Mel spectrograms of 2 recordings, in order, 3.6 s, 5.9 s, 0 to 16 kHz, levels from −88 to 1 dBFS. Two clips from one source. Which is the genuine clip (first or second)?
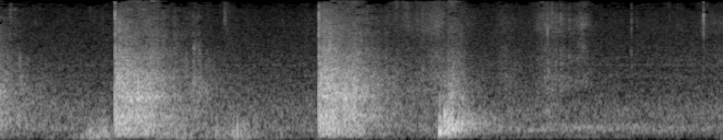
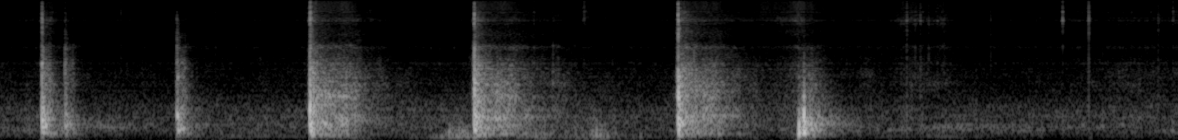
first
